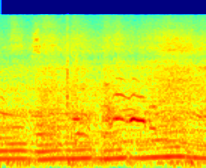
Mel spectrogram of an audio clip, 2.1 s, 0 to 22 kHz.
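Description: First-generation Mazda MX-5 Miata's four-cylinder engine held at high revs as the car spins on dirt, its pitch climbing slowly and then dropping just before the end.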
